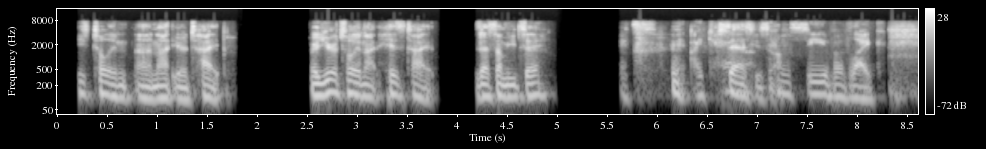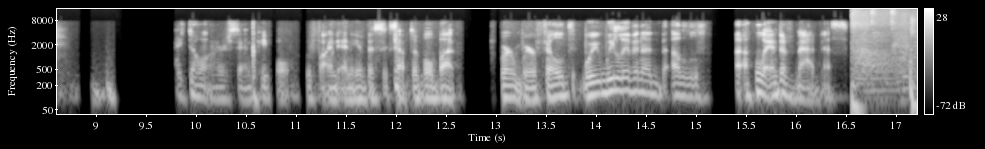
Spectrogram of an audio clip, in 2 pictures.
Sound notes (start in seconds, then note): 6.6 laugh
